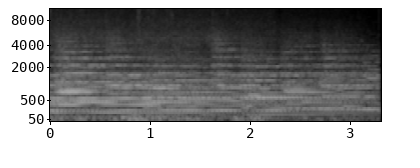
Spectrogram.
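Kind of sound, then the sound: signal or alarm, church bells ringing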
